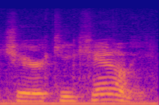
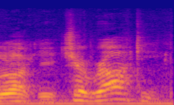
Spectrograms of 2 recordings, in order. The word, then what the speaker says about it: Cherokee County: run around here but he was mispronouncing cherokee county he was actually saying rocky character and after a while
